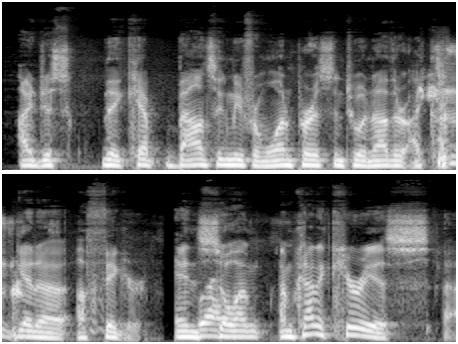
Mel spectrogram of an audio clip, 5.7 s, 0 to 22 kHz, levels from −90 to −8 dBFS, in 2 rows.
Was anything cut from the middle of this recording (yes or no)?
yes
